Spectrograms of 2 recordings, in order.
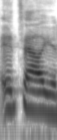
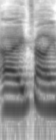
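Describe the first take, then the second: First: The word begins with an 'ih' sound. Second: The word begins with an 'eye' sound. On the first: The speaker calls it right. "I'm Italian" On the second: The speaker calls it wrong. "I'm not I Italian"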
